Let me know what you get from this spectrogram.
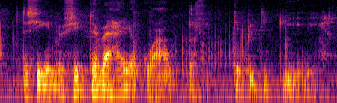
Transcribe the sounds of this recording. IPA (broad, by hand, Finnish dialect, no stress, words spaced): etːæ siːn nys sitːe ʋæhæ joku ɑutːo sitːe piti kiːnij jɑ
